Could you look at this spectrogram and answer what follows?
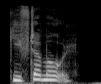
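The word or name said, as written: giftemål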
